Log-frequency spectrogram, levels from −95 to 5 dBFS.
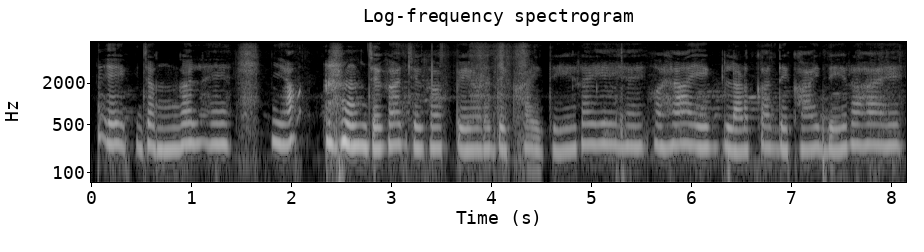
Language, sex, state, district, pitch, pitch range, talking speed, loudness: Hindi, female, Maharashtra, Aurangabad, 240 Hz, 225-255 Hz, 130 wpm, -36 LUFS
